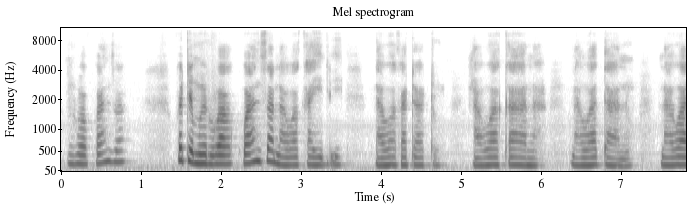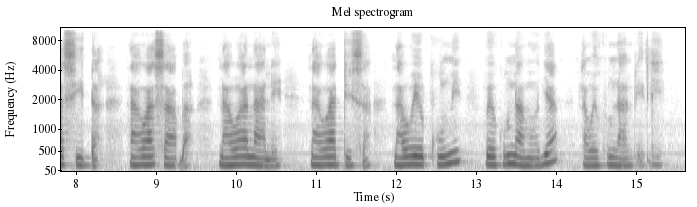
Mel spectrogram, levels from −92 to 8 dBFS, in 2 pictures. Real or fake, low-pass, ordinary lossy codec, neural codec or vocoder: real; 9.9 kHz; none; none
